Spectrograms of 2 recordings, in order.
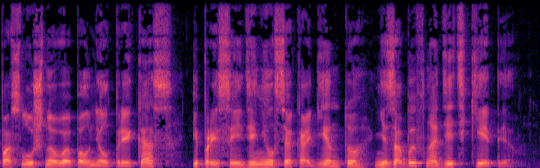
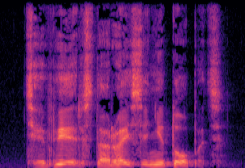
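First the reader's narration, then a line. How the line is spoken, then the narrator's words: Warning whisper. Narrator (Russian): предупредил агент, переходя на шепот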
